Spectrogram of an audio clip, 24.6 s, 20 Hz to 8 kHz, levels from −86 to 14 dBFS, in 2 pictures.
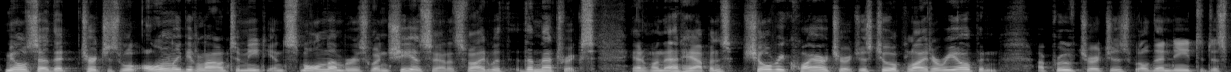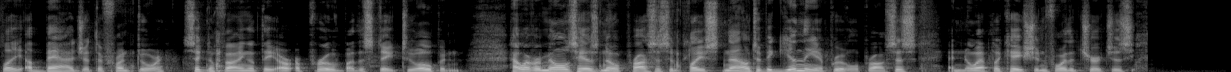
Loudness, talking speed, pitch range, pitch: -21 LUFS, 180 wpm, 110-150 Hz, 130 Hz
